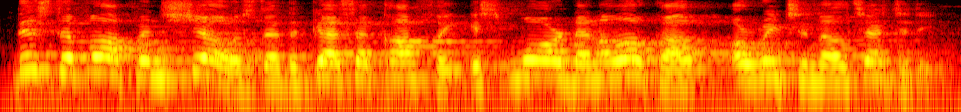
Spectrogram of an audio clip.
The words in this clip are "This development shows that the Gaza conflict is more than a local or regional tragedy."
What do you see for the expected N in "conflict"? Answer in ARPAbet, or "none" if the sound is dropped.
none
